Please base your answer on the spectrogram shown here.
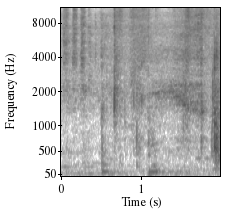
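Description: A pencil scratches numbers onto a QWIXX score sheet during a dice game, giving faint, close scribbling strokes in a few short bursts with no talk.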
